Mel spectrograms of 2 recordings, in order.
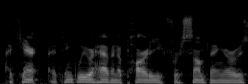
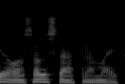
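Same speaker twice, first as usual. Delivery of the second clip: normal talking voice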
